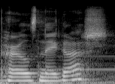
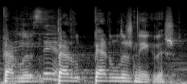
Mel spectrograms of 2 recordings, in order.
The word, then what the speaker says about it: Pérolas Negras: it was him and Perles Negras. How do you say that? Perlas Negras, yeah. Perlas Negras. Sorry, no, Portuguese is difficult, yeah. Pérolas negras. Pérolas negras. Pérolas negras. Yeah, there you go.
